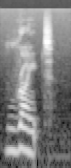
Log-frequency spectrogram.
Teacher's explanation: i make the r sound by making my lips come out and pulling my tongue back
